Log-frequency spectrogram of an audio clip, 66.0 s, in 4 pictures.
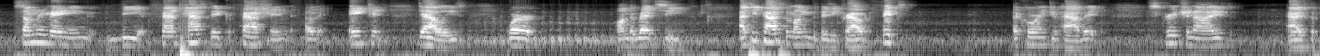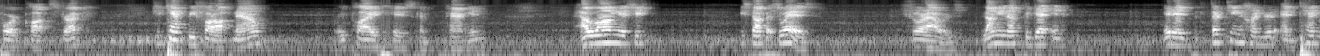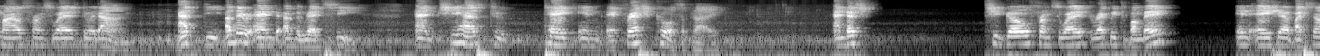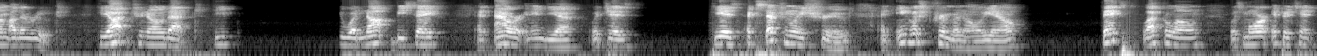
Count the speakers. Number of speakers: one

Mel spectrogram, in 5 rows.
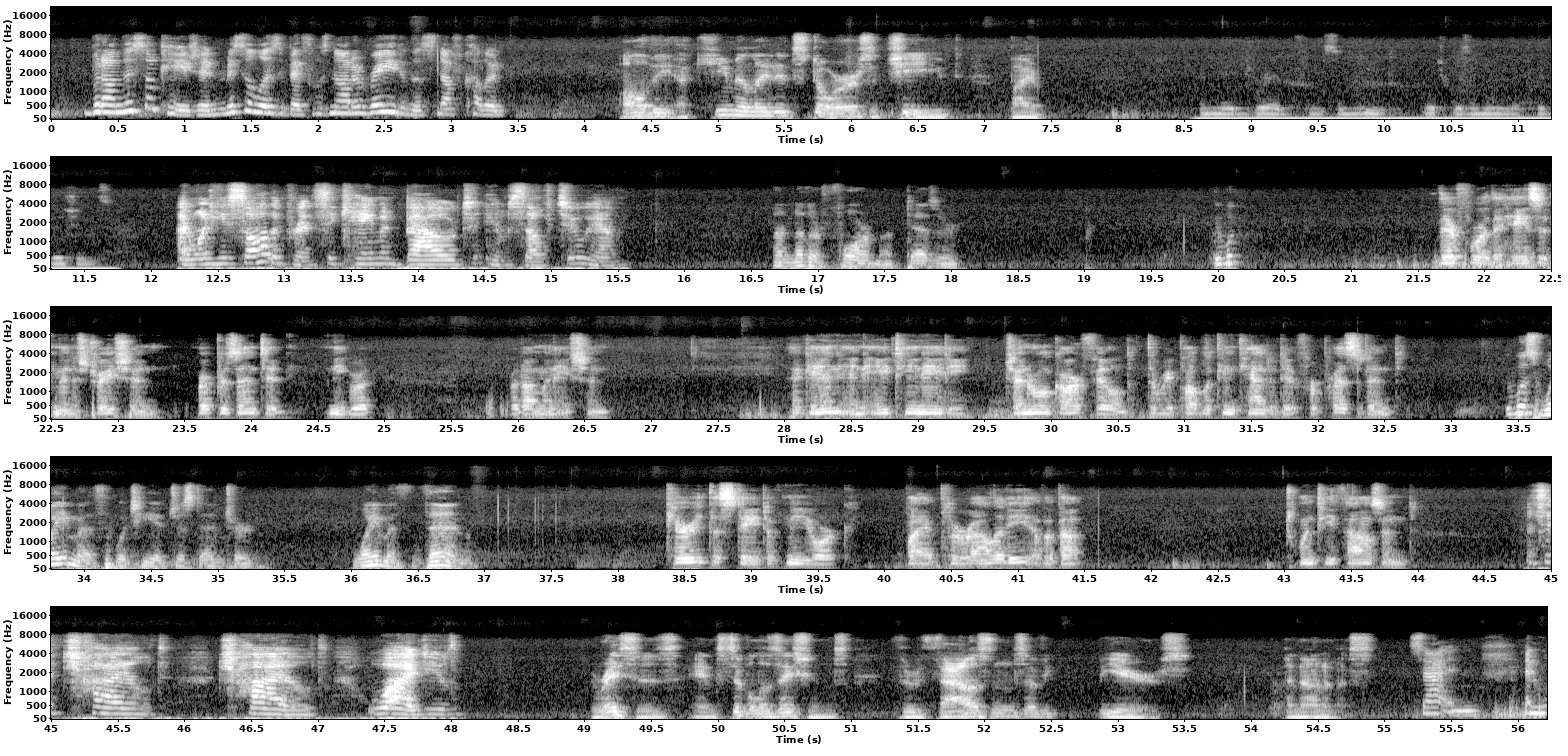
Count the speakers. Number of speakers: six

